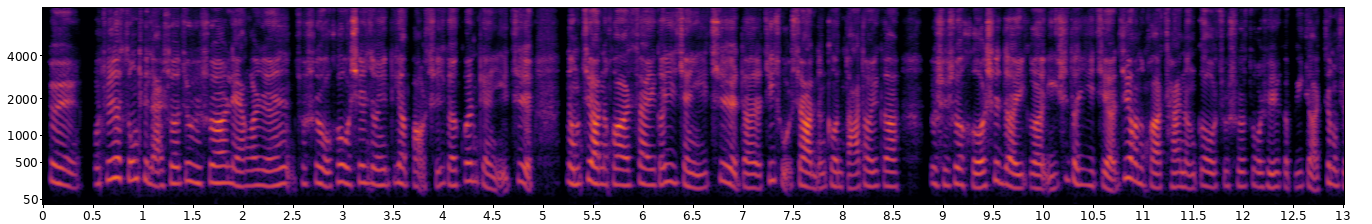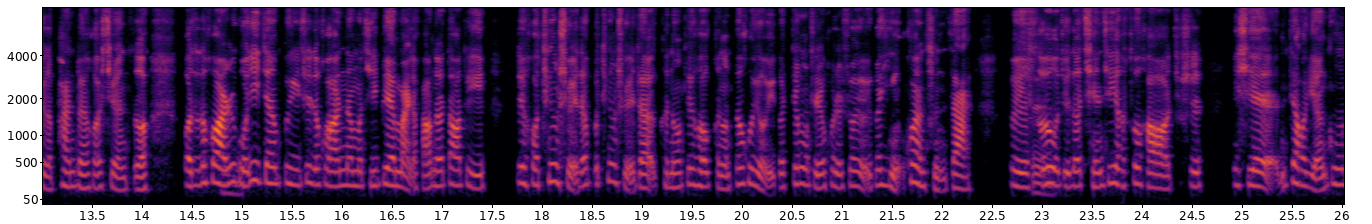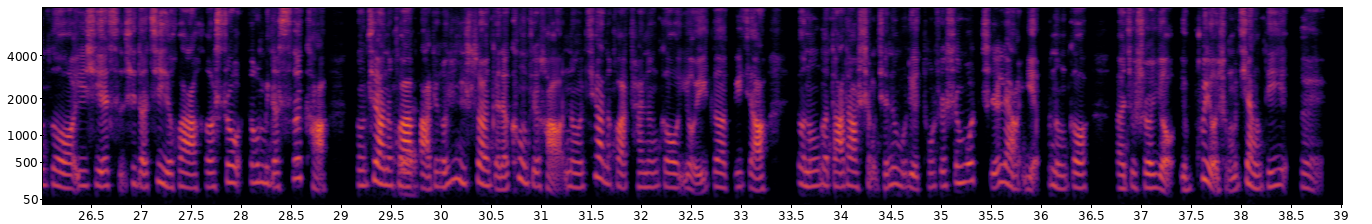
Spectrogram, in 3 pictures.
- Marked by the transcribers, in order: tapping
- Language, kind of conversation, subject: Chinese, advice, 怎样在省钱的同时保持生活质量？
